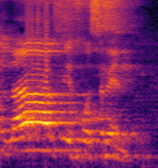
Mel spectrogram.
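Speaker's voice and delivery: la fi khusrin with the la of lanya drawn out long; long la vowel. Shown as a demonstration. Teacher demonstrating the wrong long vowel, la drawn out. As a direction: stretch the la in la fi khusrin slowly. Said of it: "Ada orang baca lanya panjang".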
